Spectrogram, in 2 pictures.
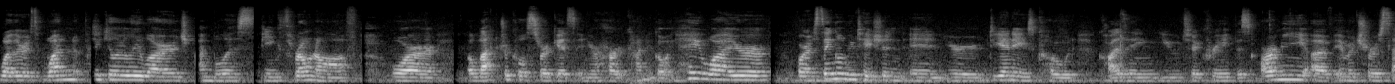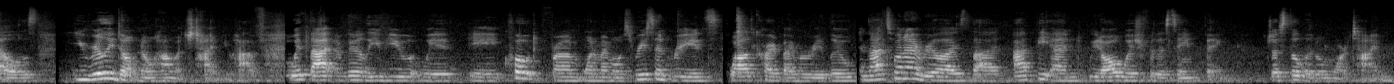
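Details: Adult speaker; normal speech.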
